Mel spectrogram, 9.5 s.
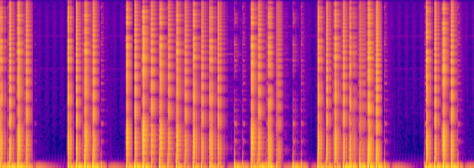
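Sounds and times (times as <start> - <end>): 
MOS6581R4 chiptune game music: 1.4 - 5.8, 6.4 - 7.7, 8.5 - 9.2.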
